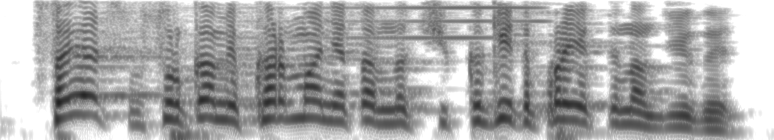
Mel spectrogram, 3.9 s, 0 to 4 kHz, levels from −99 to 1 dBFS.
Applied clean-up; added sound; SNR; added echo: classical method Wiener filter.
